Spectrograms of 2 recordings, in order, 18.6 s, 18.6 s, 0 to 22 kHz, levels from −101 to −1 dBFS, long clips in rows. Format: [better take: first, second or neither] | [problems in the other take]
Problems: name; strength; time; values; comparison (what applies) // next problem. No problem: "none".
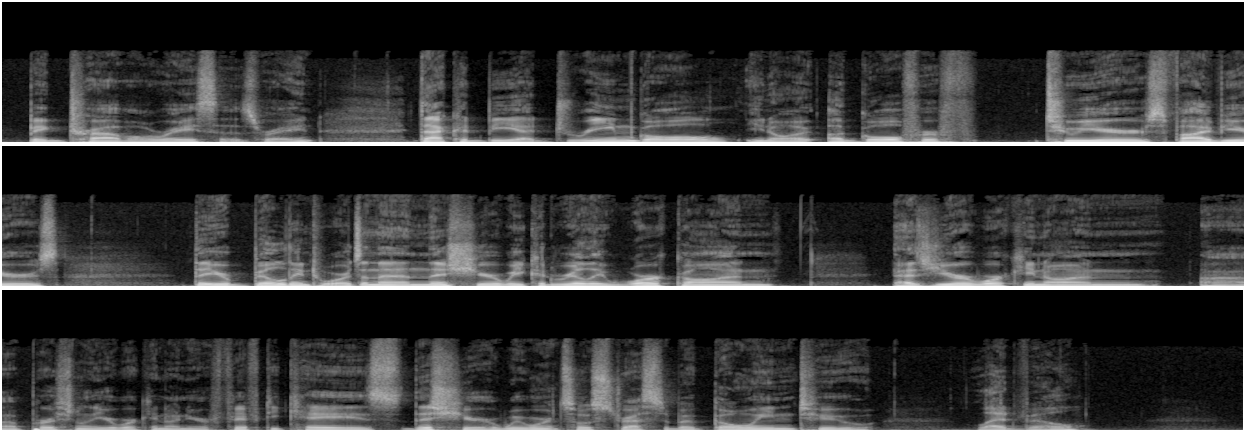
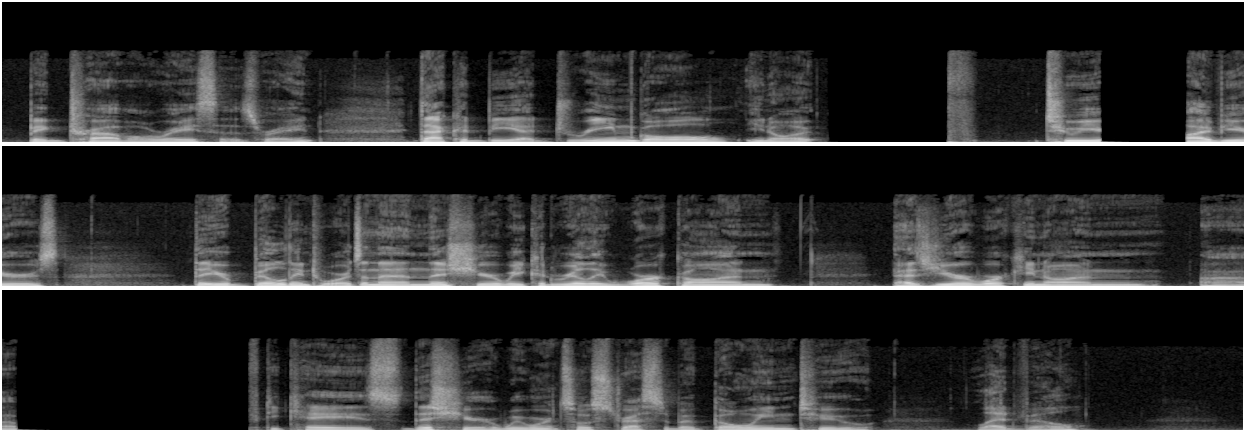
first | audio cutting out; at 4 s for 0.5 s, at 5.5 s and at 12 s for 1 s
